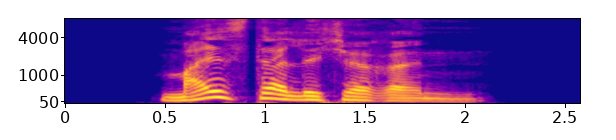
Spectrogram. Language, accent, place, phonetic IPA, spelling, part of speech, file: German, Germany, Berlin, [ˈmaɪ̯stɐˌlɪçəʁən], meisterlicheren, adjective, De-meisterlicheren.ogg
- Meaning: inflection of meisterlich: 1. strong genitive masculine/neuter singular comparative degree 2. weak/mixed genitive/dative all-gender singular comparative degree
